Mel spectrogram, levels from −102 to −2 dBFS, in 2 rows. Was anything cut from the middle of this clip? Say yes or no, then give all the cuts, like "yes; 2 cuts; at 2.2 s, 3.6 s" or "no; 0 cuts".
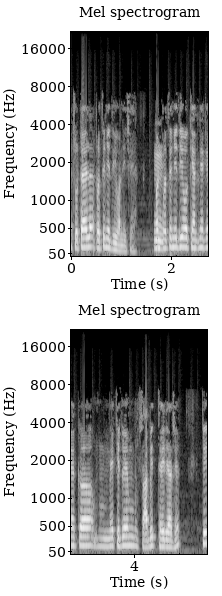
no; 0 cuts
